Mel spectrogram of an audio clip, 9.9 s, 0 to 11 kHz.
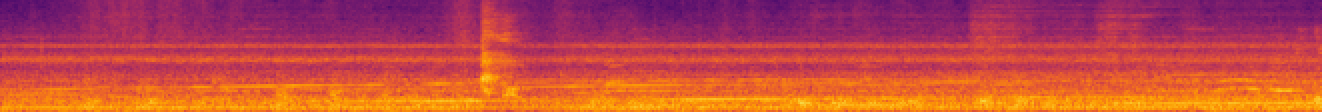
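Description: E721-0 series EMU's Mitsubishi IGBT VVVF inverter and traction motors, heard from inside the car, whining with tones that climb slowly as the train gathers speed, over a steady low rumble. A single sharp clack comes about three and a half seconds in.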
